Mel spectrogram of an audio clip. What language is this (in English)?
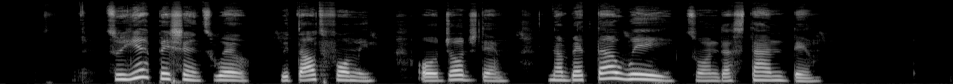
Nigerian Pidgin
